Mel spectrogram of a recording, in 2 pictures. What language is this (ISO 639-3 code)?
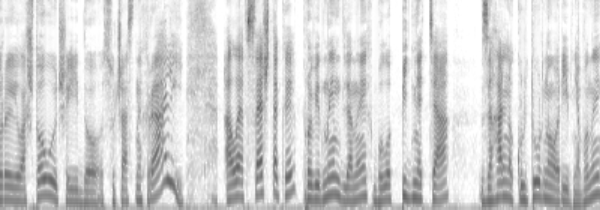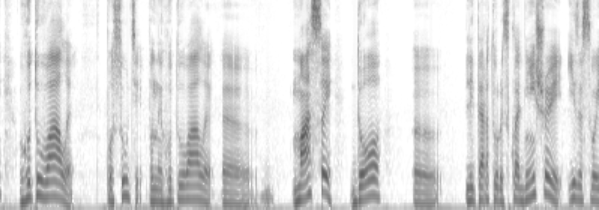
ukr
